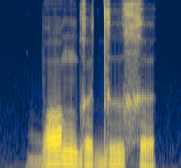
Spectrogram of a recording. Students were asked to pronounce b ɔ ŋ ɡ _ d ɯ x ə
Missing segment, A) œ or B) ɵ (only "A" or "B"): B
